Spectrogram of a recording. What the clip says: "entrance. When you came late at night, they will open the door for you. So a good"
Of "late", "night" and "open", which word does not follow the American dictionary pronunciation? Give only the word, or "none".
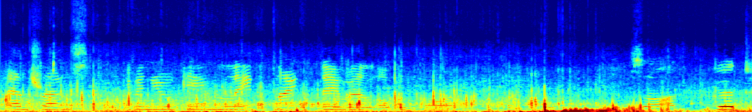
late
